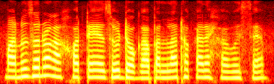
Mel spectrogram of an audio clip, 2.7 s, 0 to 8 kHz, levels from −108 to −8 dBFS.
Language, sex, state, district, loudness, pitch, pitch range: Assamese, female, Assam, Kamrup Metropolitan, -14 LUFS, 245 Hz, 225-250 Hz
